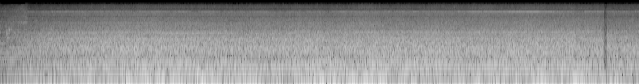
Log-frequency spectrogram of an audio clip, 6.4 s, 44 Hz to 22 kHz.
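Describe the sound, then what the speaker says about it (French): A Valtra S series tractor pulls a 5-metre Lemken Karat cultivator across a field in plough-free tillage, giving a loud, continuous, broadband mechanical roar with no voices. "Le cultivateur de 5 mètres est tiré ici par un tracteur Valtra de série S."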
